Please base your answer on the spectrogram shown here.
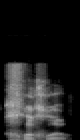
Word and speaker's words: Cthulhu: Lulu and nobody pronounces HP Lovecraft said it should be connected because Lovecraft in a letter said it should be something like Hulu yeah yeah um if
